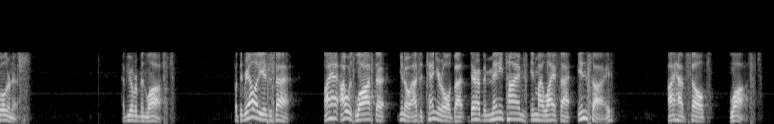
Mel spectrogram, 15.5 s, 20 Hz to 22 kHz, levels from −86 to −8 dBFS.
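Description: Aliasing runs throughout: content above 4 kHz folds back as unrelated, gritty tones sitting clearly below the main sound, fitting an unfiltered drop to 8 kHz, unlike a clean low-pass that merely dulls.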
